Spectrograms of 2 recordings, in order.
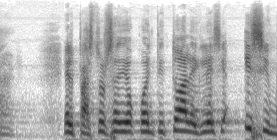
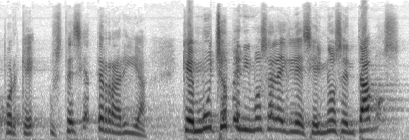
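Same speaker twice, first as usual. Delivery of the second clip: ordinary delivery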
